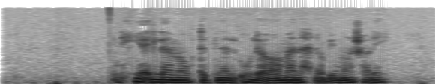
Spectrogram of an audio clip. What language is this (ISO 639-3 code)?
ara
